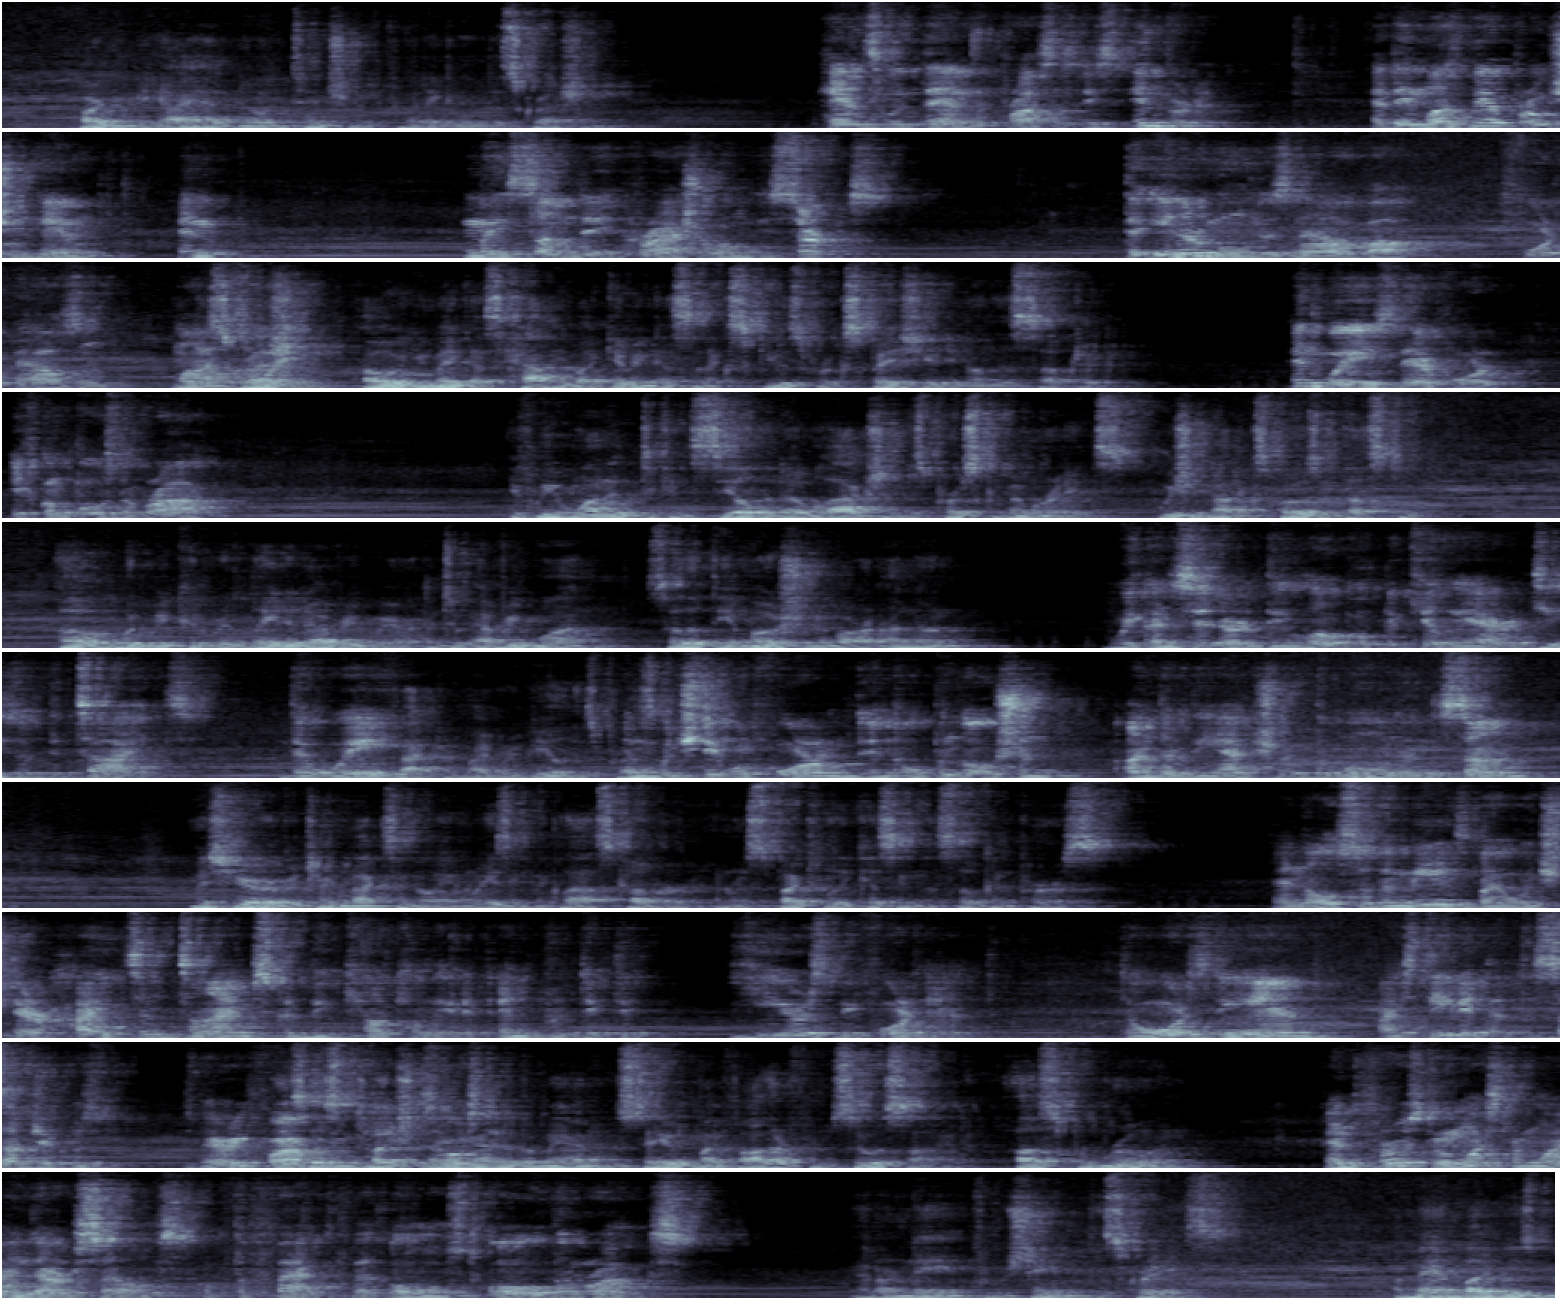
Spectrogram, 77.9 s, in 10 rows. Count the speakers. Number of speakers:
2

